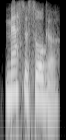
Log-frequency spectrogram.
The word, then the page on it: massasauga: Indian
